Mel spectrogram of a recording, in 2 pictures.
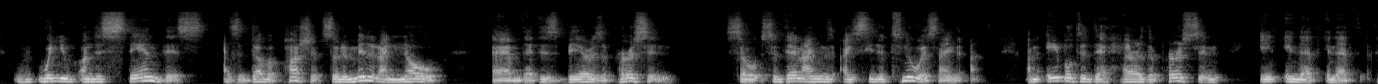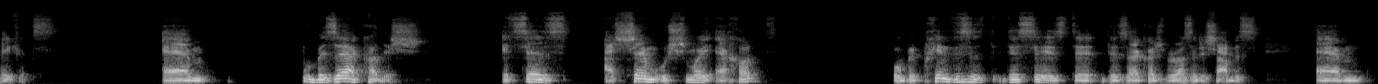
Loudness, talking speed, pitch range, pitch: -20 LUFS, 120 wpm, 95-125 Hz, 115 Hz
